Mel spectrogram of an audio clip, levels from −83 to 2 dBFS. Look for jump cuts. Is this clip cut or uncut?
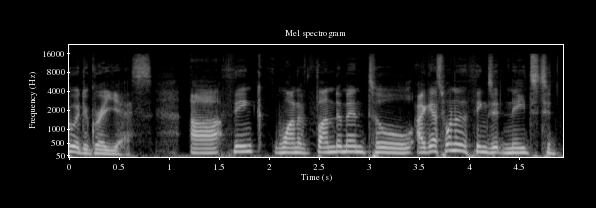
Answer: cut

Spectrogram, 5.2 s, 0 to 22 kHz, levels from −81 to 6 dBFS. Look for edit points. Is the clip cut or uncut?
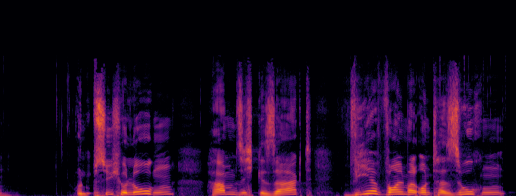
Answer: uncut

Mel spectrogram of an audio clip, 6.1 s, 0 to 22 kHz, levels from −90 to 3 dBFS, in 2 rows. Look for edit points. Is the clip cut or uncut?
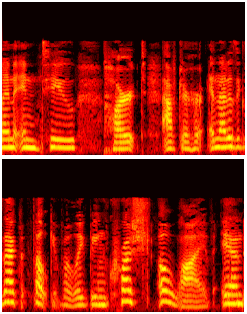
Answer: cut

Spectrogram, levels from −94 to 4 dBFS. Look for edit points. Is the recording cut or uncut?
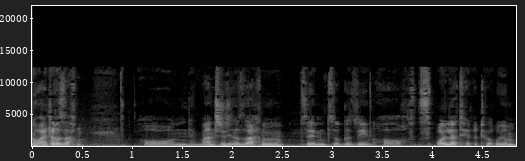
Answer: uncut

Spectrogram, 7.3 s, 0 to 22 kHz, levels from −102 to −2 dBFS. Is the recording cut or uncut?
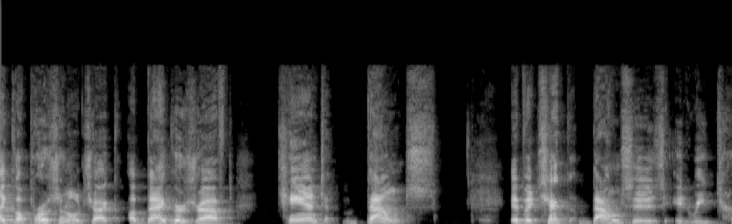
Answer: uncut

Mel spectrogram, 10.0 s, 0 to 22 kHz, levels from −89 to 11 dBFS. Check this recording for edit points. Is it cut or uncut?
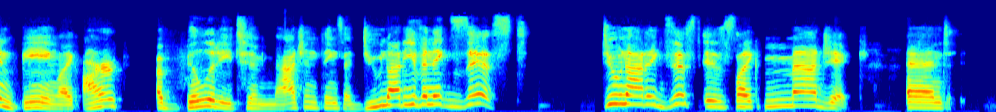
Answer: uncut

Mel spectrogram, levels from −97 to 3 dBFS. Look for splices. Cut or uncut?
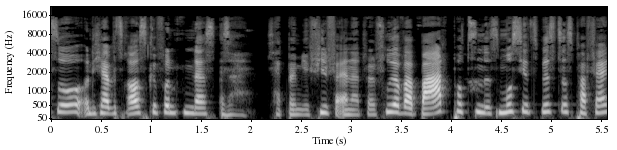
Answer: uncut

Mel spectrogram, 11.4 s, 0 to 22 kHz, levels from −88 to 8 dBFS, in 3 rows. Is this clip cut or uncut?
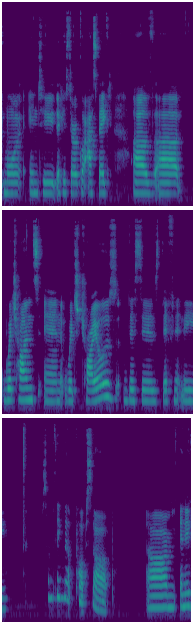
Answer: uncut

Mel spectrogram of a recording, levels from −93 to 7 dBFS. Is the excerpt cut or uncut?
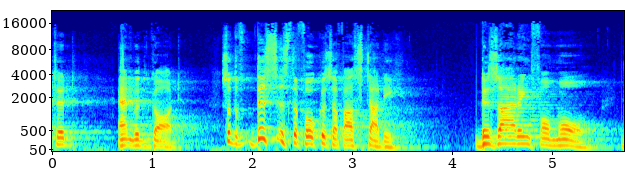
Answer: uncut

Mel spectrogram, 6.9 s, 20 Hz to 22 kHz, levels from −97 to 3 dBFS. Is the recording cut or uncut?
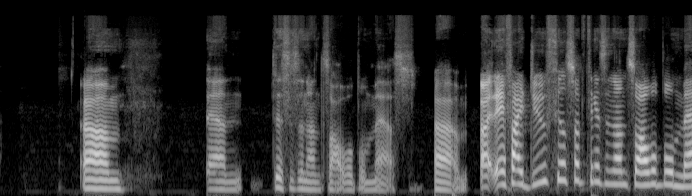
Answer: cut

